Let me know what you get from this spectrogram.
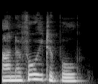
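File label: "unavoidable", British English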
